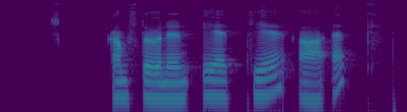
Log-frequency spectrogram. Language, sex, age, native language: Icelandic, male, 50-59, Icelandic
